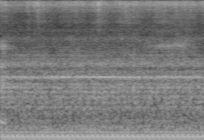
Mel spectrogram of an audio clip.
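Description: Semi-truck's diesel engine idling, a steady low drone heard from inside the cab.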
